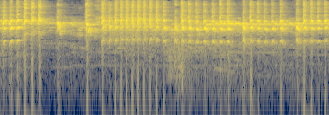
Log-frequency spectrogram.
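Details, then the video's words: Master recording of a songbird with harsh 'tembakan' fill notes for competition training: rapid rattling strings of grating notes, broken by brief harsher squawks, continuing without pause. "suara tembakan kasar untuk masteran"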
